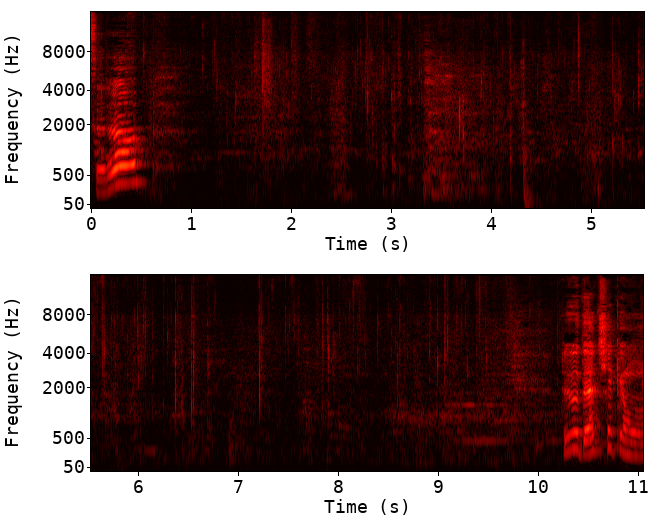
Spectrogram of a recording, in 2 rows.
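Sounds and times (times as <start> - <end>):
spatula squelching in thick mixture: 0.0 - 11.0.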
